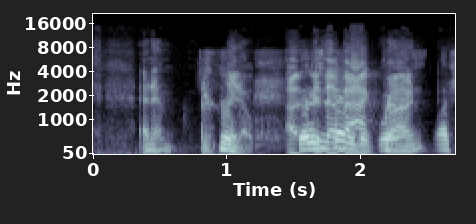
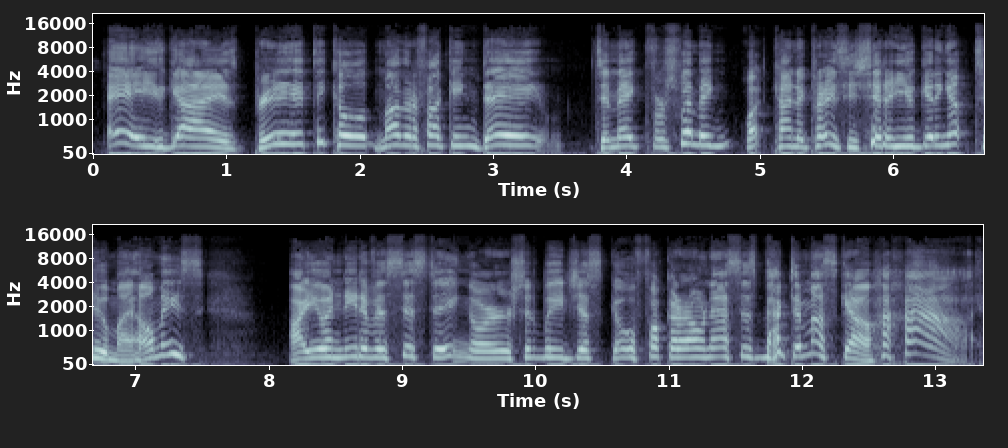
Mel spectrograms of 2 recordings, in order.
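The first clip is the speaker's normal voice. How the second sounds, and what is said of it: Bad put-on Russian accent. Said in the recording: “worst Russian accent I've ever heard ... It was probably the worst Russian accent I've ever heard.”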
